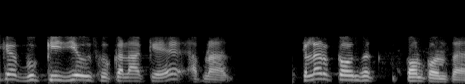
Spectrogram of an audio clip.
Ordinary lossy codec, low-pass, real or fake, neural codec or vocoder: none; 3.6 kHz; real; none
